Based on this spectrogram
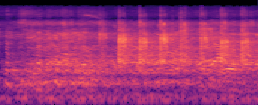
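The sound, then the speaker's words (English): A crowd murmurs, then scattered applause breaks out partway through, claps rising over the background chatter of a room full of people. “Thank you for that applause.”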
